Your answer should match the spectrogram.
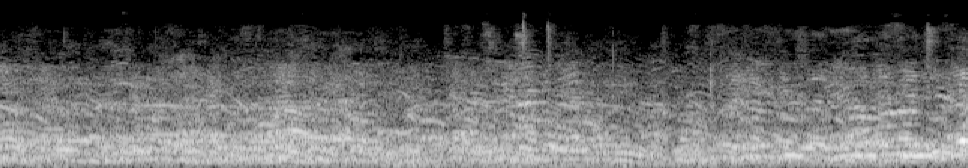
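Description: Several people's voices talking over one another in excited chatter, with no single voice standing out.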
